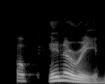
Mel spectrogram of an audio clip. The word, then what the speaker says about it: Opinary: OpenAri, like opinion.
